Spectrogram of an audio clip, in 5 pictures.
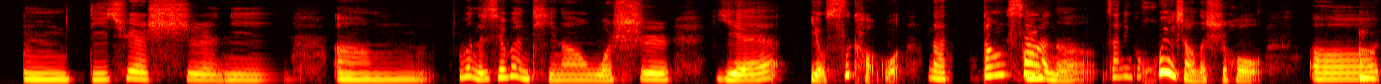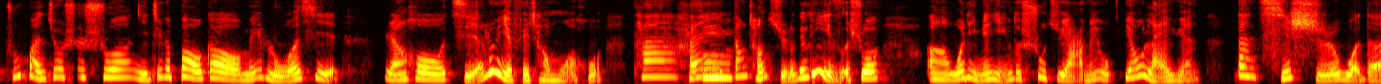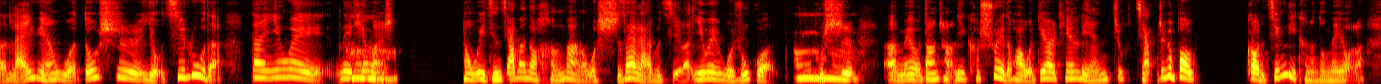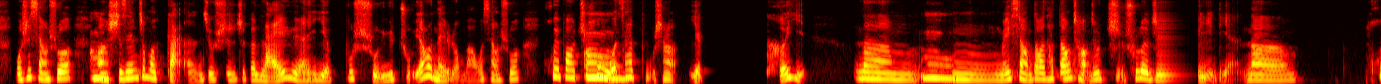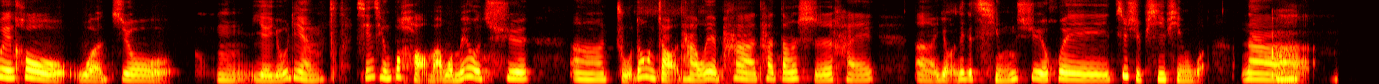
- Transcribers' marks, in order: distorted speech; other background noise; tsk
- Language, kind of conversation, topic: Chinese, advice, 你通常如何接受并回应他人的批评和反馈？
